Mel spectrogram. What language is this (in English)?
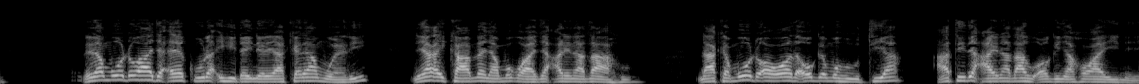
Kikuyu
